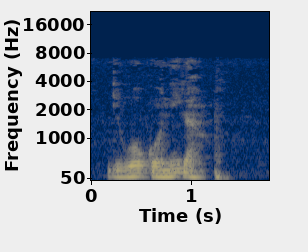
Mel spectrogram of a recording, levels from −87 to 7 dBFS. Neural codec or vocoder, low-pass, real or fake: none; 7.2 kHz; real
